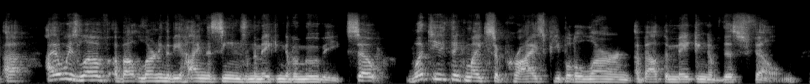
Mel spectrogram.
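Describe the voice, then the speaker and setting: A man's voice: medium pitch, lively intonation, a little fast, few pauses. A man in his forties conducting a casual interview over a video call from a room at home. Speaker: entertainment interviewer. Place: small room at home, indoors.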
